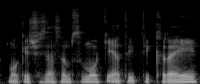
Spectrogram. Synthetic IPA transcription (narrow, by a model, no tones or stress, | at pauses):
mo̰ːkʲɛsʲt͡ʃʲʊsæːsɐmsʊmoːkʲḛːt̪ɐɪt̪ʲɪkɾɐɪ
